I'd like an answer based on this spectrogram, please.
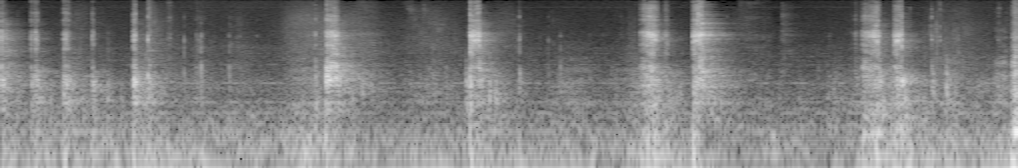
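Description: The steel point of a church-key can opener scraping along a stress crack in a gel-coated fiberglass sample to open it up, in short, irregular scrapes about a second or two apart.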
